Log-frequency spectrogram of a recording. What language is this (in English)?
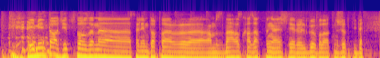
Kazakh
